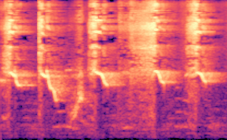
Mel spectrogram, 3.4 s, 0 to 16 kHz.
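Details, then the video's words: Samyong bird giving falling whistled notes at a steady pace, each with a buzzy, hissing edge, plus one rising slur. "burung samyong 1001 suara"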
